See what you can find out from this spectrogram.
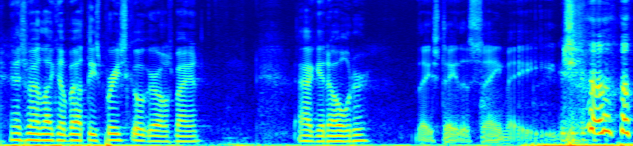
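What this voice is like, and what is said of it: Matthew McConaughey impression. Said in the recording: “Matthew McConaughey impression... That's pretty good.”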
